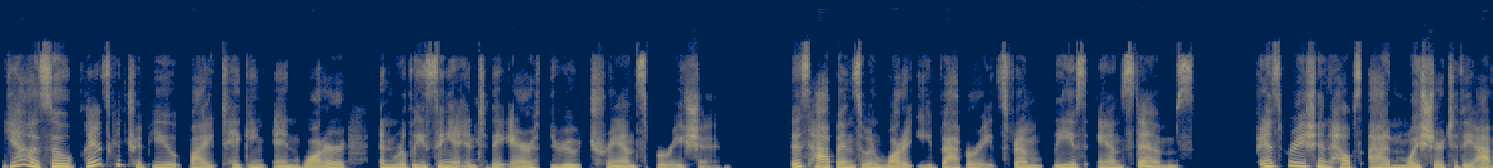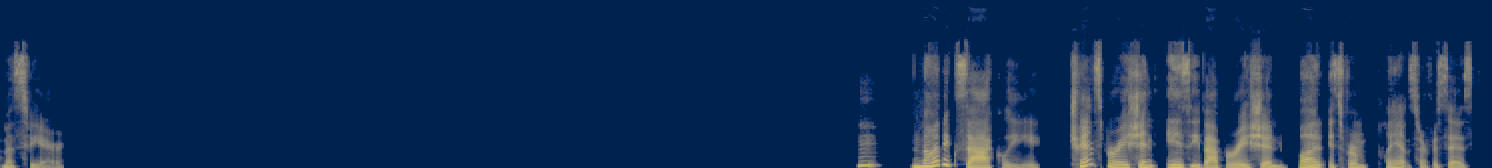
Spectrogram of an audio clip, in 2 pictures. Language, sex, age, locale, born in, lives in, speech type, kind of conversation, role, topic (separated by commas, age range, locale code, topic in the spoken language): English, female, 30-34, en-US, United States, United States, read, expert-assistant, expert, How does the water cycle work?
